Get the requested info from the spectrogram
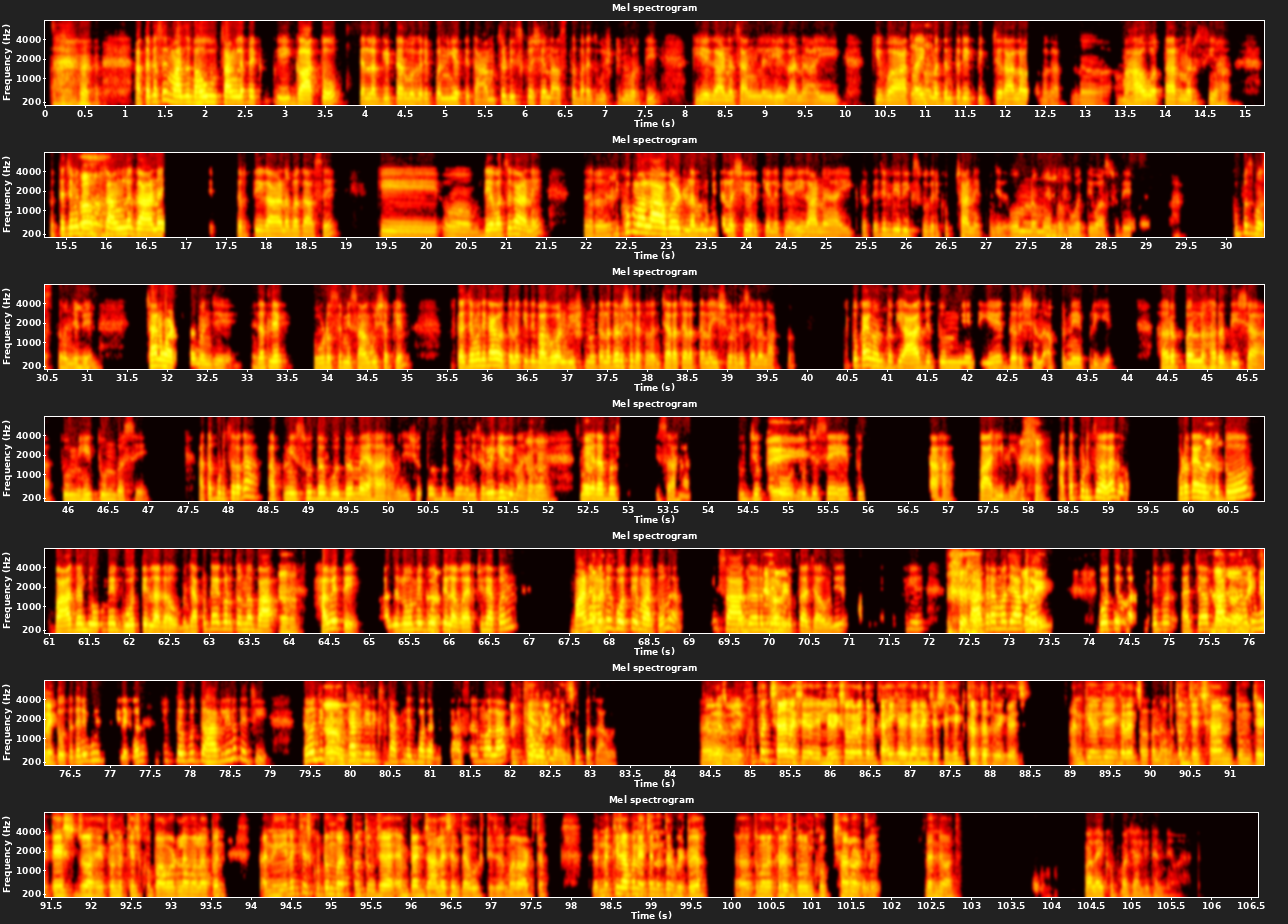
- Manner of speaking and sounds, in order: static; chuckle; distorted speech; tapping; other background noise; in English: "शेअर"; in English: "लिरिक्स"; in Hindi: "आज तुमने दिये, दर्शन अपने … तुम्ही तुम बसे"; in Hindi: "अपनी सुध बुध मैं हारा"; in Hindi: "मेरा बस तूही सहारा"; unintelligible speech; chuckle; unintelligible speech; in Hindi: "बादलो में गोते लगाओ"; in Hindi: "बादलो में गोते लगा"; in Hindi: "सागर में उडता जाऊ"; unintelligible speech; chuckle; in English: "लिरिक्स"; in English: "लिरिक्स"; unintelligible speech; in English: "इम्पॅक्ट"
- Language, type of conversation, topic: Marathi, podcast, तुझ्या संगीताच्या आवडी घडण्यात कुटुंबाचं काही योगदान आहे का?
